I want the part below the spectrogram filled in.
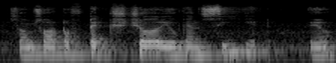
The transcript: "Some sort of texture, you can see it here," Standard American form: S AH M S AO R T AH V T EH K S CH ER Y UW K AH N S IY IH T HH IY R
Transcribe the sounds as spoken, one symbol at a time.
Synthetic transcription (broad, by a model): S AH M S AO R T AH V T EH K S CH ER Y UW K AH N S IY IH T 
